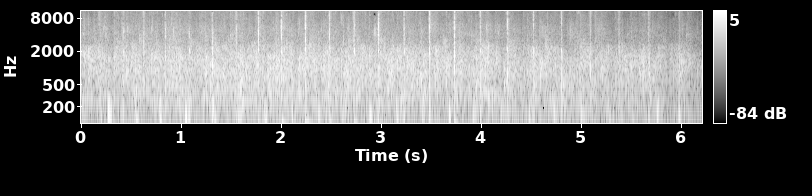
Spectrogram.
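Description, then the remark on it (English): A crowd at an event applauds the sponsors Mazars and Sage, many hands clapping steadily in a dense, even patter with sharp individual claps standing out, fairly loud and sustained for several seconds before easing slightly at the end. “So please can we have a really big round of applause for them.”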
